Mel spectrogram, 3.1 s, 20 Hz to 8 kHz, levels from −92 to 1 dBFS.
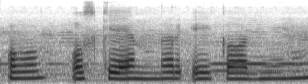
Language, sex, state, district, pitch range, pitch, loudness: Hindi, female, Uttar Pradesh, Saharanpur, 210-235 Hz, 220 Hz, -17 LUFS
